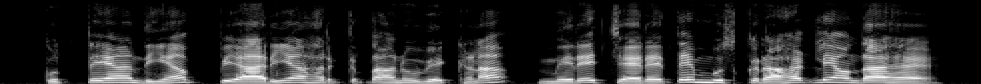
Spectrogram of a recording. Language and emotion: Punjabi, happy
